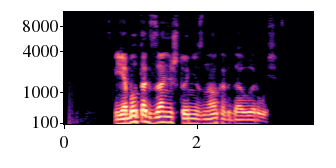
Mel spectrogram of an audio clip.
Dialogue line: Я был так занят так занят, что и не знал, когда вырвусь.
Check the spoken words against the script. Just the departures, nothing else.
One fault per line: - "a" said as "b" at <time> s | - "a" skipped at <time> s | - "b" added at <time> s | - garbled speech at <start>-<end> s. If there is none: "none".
- "так занят" skipped at 1.6 s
